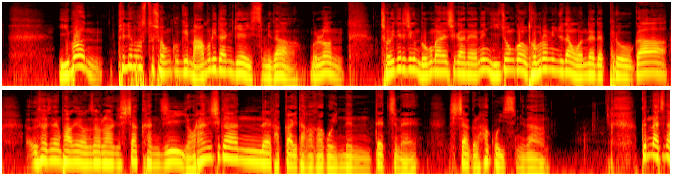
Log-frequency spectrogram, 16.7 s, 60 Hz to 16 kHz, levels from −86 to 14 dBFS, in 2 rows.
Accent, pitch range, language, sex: native, 105-155 Hz, Korean, male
